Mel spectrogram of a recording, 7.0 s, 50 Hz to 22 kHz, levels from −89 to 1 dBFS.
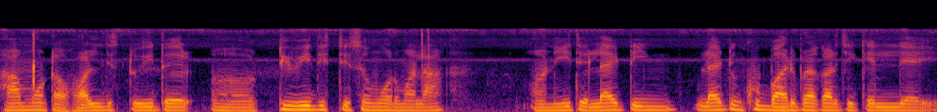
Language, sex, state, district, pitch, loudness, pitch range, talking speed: Marathi, male, Maharashtra, Aurangabad, 120 Hz, -21 LUFS, 115-130 Hz, 160 wpm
